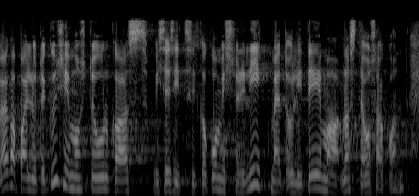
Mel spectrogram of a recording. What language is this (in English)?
Estonian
